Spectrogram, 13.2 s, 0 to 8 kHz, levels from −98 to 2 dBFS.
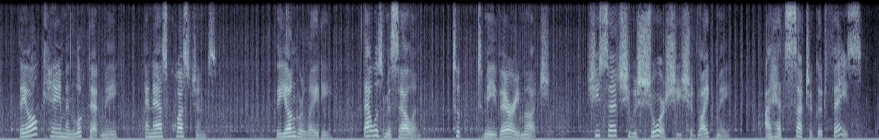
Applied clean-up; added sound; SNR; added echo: none; Rattle; 18 dB; none.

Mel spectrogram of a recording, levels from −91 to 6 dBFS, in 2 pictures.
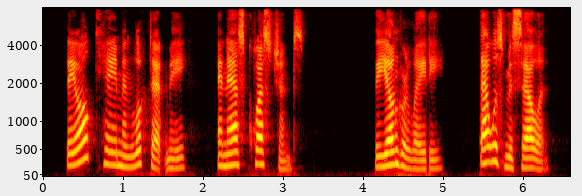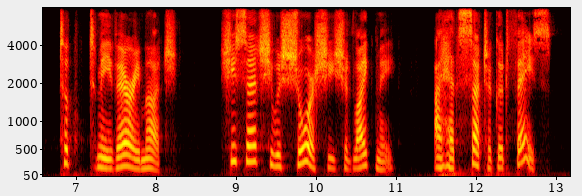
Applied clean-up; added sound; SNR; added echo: neural mask model DeepFilterNet 3.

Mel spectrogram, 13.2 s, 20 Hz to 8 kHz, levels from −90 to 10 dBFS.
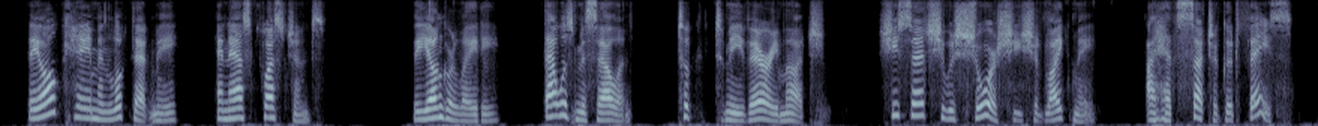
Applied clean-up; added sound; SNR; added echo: neural mask model Resemble Enhance denoiser.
